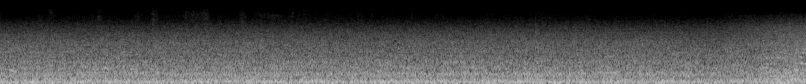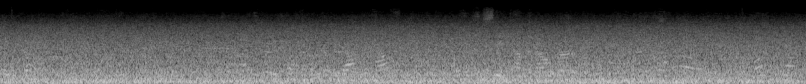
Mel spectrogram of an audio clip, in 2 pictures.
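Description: Steady rush of water from Niagara's Horseshoe Falls, a dense even roar of falling and churning water that gets louder and brighter about halfway through, with faint voices of onlookers underneath.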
